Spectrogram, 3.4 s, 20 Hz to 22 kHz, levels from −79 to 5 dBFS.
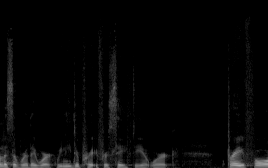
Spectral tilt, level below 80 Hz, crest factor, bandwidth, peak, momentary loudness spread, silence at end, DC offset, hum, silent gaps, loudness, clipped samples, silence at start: -5.5 dB/octave; -80 dBFS; 18 dB; over 20 kHz; -20 dBFS; 12 LU; 0 s; under 0.1%; none; none; -40 LUFS; under 0.1%; 0 s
